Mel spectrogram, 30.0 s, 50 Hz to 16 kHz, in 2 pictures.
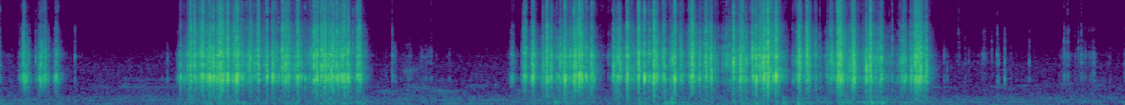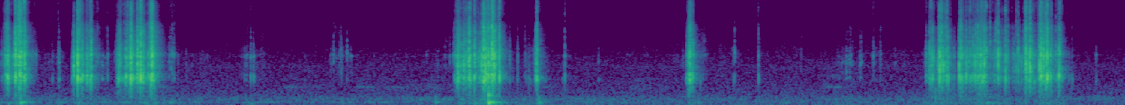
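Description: Plastic 2x2 puzzle cube being turned fast by hand: runs of rapid plastic clicking and clacking as the layers turn. The runs are separated by short single turns and pauses with almost nothing to hear.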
